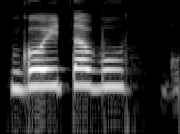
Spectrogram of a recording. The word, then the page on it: goi tabú: Apatani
